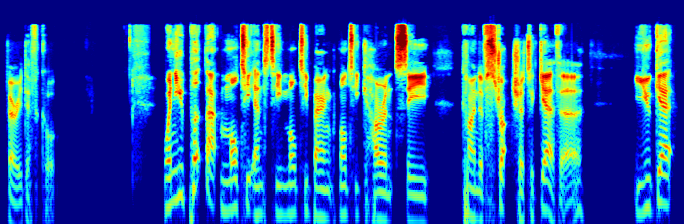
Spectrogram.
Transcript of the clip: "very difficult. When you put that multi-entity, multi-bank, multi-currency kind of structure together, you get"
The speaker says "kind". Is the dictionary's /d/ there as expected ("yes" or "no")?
yes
